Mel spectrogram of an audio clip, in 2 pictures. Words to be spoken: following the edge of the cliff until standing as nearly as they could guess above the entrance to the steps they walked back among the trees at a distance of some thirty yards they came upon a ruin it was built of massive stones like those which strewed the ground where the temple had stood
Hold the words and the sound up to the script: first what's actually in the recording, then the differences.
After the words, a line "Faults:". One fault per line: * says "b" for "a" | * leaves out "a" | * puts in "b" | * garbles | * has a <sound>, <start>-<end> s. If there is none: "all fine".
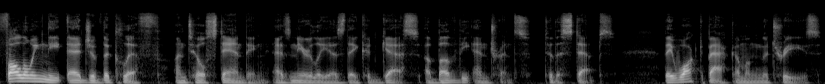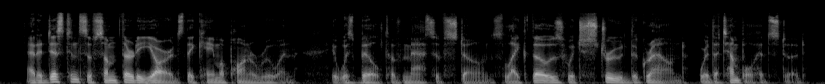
following the edge of the cliff until standing as nearly as they could guess above the entrance to the steps they walked back among the trees at a distance of some thirty yards they came upon a ruin it was built of massive stones like those which strewed the ground where the temple had stood
Faults:
all fine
